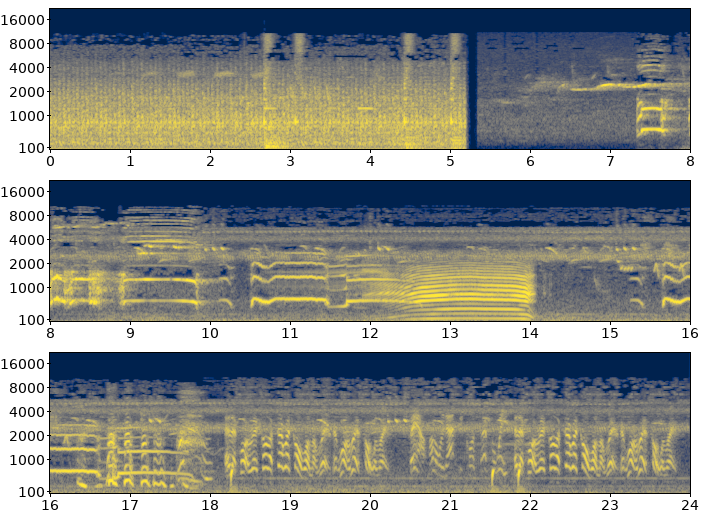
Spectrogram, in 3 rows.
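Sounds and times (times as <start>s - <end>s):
birds chirping: 1.0s - 24.0s
long cow moo: 11.9s - 14.1s.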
